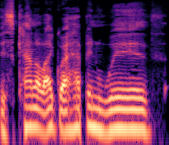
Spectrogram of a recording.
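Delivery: ordinary talk, nothing marked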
